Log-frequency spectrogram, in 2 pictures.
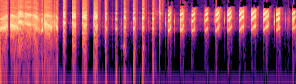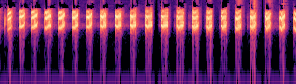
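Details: Swiftlet roosting call in the Triple Queen style: a harsh noisy burst for about a second, then sharp clicks and a long, steady series of bright, quick twittering chirps, roughly two per second.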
